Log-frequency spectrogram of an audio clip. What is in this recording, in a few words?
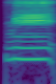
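"mī", Chinese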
